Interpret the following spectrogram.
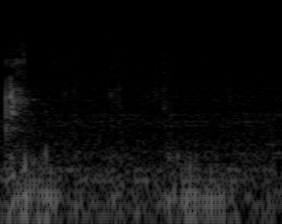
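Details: A male Siamese cat purrs in a low, soft, steady rumble that swells in rhythmic pulses.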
